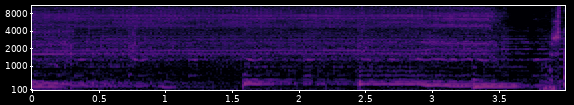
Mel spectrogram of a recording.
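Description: Soft background music over the steady buzz of the Polaris PMR 0305R rotary electric shaver running as it shaves.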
